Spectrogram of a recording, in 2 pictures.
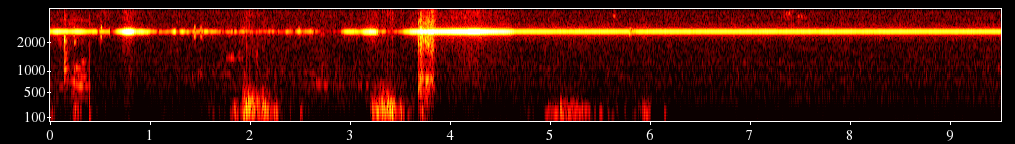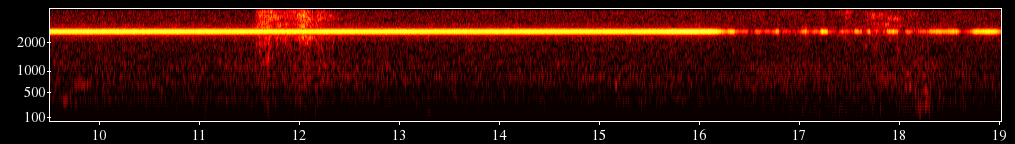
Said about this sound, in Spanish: ¿Me comentas que se quedó con un pitido la chapa? Sí, no sé si lo escuchas hoy.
